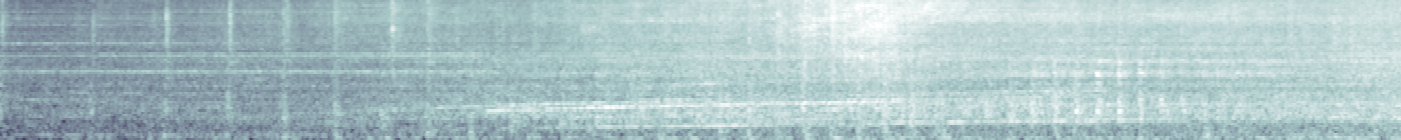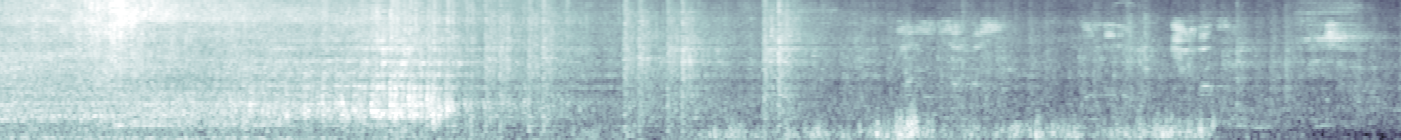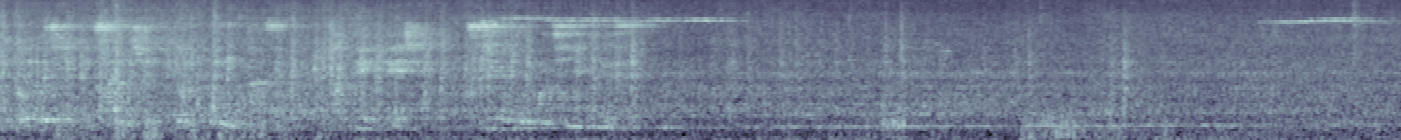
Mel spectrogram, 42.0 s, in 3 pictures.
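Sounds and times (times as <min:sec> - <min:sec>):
low train rumble: 0:00.0 - 0:42.0.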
